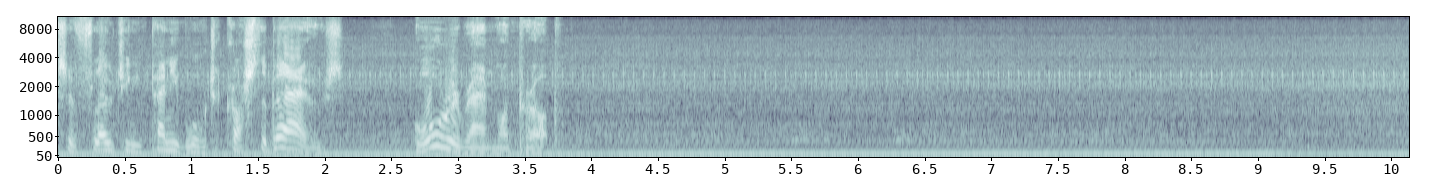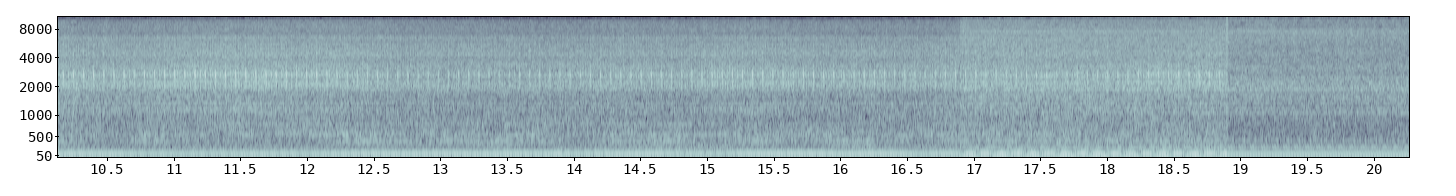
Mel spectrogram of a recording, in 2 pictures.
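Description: A boat's diesel engine chugs steadily close by.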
